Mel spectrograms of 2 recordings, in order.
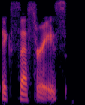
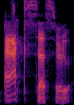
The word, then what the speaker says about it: accessories: There's a hard C in there that you're missing. – Oh, I don't do accessory.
